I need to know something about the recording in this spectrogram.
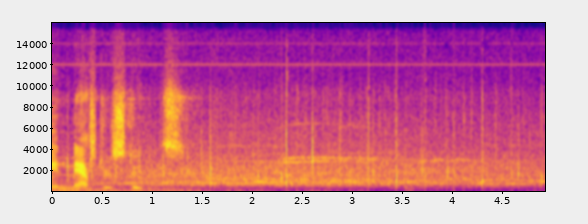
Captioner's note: applauding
